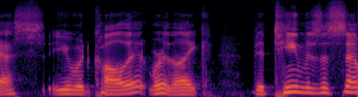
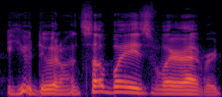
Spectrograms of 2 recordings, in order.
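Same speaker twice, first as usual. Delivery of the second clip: ordinary delivery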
